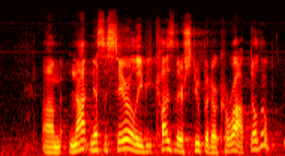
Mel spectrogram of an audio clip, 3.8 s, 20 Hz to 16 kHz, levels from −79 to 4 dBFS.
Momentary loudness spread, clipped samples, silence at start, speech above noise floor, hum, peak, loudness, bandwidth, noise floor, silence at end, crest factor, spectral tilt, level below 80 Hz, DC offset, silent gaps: 7 LU; under 0.1%; 0.55 s; 28 dB; none; -4 dBFS; -22 LUFS; 13 kHz; -50 dBFS; 0.15 s; 18 dB; -3.5 dB/octave; -56 dBFS; under 0.1%; none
